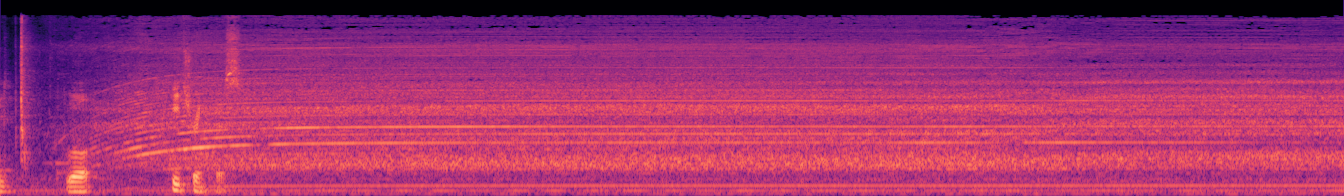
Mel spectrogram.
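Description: A heat gun whirs and blows steadily.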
